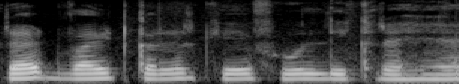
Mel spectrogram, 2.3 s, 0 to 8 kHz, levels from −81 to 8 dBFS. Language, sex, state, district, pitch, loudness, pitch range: Hindi, male, Himachal Pradesh, Shimla, 130 Hz, -18 LUFS, 125-135 Hz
